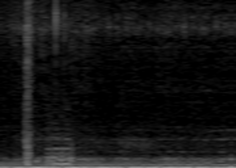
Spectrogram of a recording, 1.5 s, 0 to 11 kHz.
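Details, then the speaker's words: Antique GE fan, spec 272810, at about 120 V on low speed: starts right up, quiet even hum with light blade whir, no scraping or knocking; some noise expected from the pressed aluminum blade; healthy. "starts right up now it is a noisy pan but you know that's because it's a pressed motor and it's got an aluminum blade and aluminum makes noise"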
